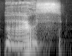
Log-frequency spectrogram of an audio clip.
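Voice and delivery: short, loud hissed command; angry hiss. A narrator's reading. Husband holding the door wide for visitors, hissing. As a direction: throw the word at them like a hiss. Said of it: "zischte Mister Parr".

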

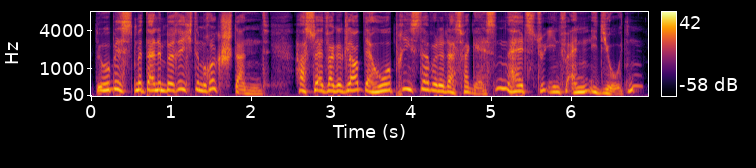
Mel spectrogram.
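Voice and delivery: high-pitched derisive accusation; sneering. A narrator's reading. Craven berating Kranz over his late report, sneering. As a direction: scold with open scorn. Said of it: "fragte Craven höhnisch".

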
